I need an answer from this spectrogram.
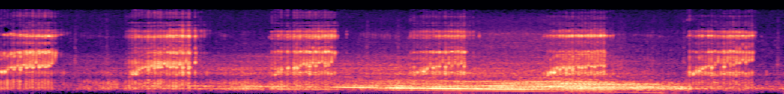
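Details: Bird-like chirps and trills from a once truly feral female cat now bonded with her caregiver: bright rising bursts every two seconds or so, with a low droning sweep beneath the middle calls.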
